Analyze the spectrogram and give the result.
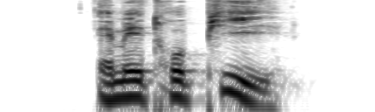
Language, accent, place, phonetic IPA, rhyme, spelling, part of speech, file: German, Germany, Berlin, [ɛmetʁoˈpiː], -iː, Emmetropie, noun, De-Emmetropie.ogg
- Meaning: emmetropia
